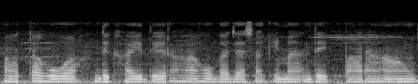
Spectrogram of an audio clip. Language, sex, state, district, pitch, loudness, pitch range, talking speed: Hindi, male, Chhattisgarh, Raipur, 130 Hz, -15 LUFS, 125-130 Hz, 185 wpm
